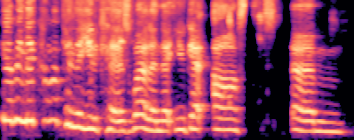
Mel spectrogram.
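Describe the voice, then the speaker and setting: A woman's voice: a little high, very animated, a little fast. A woman from London on a discussion panel, speaking conversationally and acting out little exchanges as she talks. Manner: conversational, acts out quoted exchanges.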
